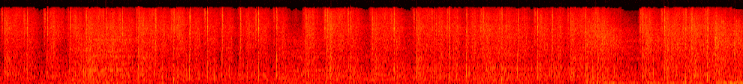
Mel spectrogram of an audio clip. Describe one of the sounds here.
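Armoured footsteps clank quickly on stone.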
